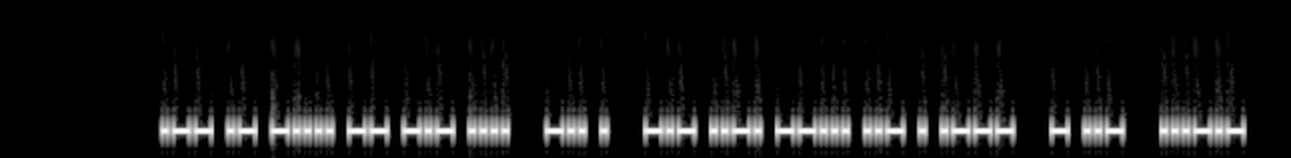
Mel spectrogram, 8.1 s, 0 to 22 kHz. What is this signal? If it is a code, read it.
Morse code, heard as a keyed tone, about 34 wpm, 700 Hz. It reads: WA6MKH DE KF7UEJ TU <SK>
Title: K1USN SST QSO Practice 35wpm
